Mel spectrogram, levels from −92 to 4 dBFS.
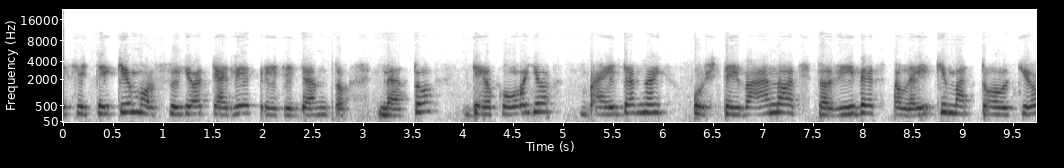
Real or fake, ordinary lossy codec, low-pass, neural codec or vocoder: fake; Opus, 32 kbps; 10.8 kHz; codec, 24 kHz, 3 kbps, HILCodec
